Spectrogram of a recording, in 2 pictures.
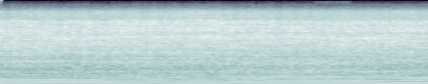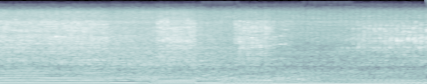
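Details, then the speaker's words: Neglected forklift after adding hydraulic oil: engine speed wanders up and down on its own, throttle surging as if accelerating; lacks throttle return, owner plans a return spring to get it to idle. "okay so I've got a problem with the throttle it seems to be accelerating so I need a throttle return of some sort"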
